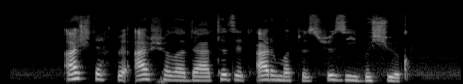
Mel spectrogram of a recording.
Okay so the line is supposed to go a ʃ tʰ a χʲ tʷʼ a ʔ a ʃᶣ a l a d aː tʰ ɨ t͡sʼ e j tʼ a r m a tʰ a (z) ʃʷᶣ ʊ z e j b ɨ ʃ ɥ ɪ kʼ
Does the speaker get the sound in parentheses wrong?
no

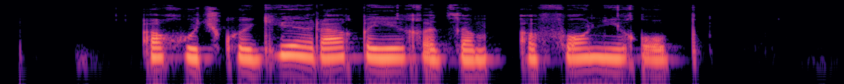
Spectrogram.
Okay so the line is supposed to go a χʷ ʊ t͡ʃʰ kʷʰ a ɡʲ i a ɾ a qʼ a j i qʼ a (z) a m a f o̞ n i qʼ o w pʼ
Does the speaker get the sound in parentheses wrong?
yes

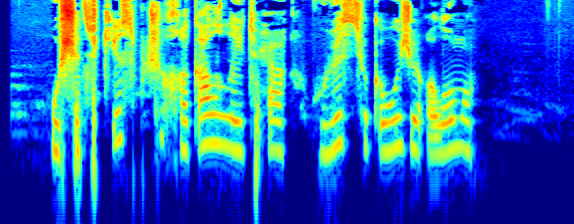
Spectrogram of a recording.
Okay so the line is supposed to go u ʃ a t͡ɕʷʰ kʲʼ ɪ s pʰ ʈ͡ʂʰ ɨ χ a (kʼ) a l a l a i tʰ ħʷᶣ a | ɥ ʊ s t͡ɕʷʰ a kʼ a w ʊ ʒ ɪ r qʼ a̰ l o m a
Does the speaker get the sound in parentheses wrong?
no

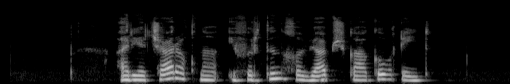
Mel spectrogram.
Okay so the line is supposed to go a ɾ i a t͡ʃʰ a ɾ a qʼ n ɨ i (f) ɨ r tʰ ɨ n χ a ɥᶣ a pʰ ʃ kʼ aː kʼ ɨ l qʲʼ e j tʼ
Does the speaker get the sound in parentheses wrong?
no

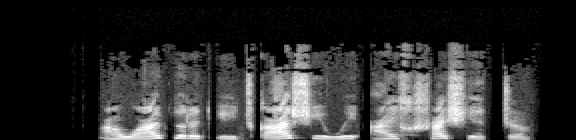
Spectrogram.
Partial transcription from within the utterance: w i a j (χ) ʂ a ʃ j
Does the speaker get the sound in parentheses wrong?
no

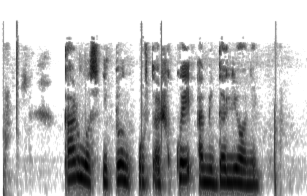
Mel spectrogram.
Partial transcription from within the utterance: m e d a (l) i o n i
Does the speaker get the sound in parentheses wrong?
no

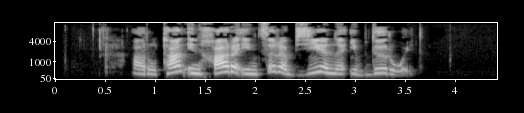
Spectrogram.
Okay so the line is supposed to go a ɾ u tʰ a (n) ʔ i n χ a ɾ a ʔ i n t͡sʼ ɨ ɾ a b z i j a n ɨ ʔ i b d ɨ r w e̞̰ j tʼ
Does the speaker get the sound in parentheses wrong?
no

